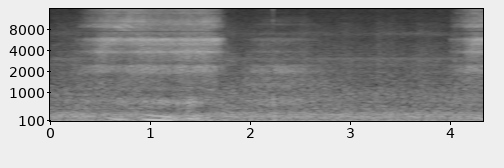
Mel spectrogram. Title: Girl Sleep Snoring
